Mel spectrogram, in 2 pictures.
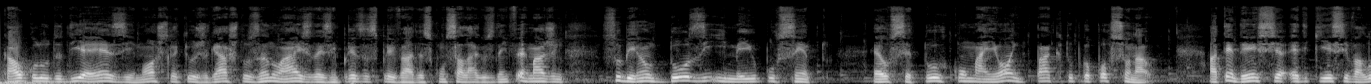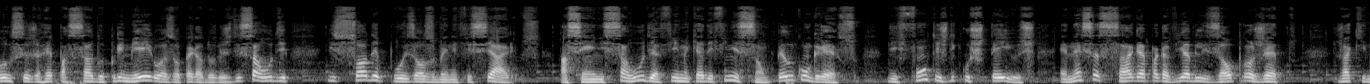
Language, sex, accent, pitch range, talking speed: Portuguese, male, Brazilian, 125-165 Hz, 140 wpm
